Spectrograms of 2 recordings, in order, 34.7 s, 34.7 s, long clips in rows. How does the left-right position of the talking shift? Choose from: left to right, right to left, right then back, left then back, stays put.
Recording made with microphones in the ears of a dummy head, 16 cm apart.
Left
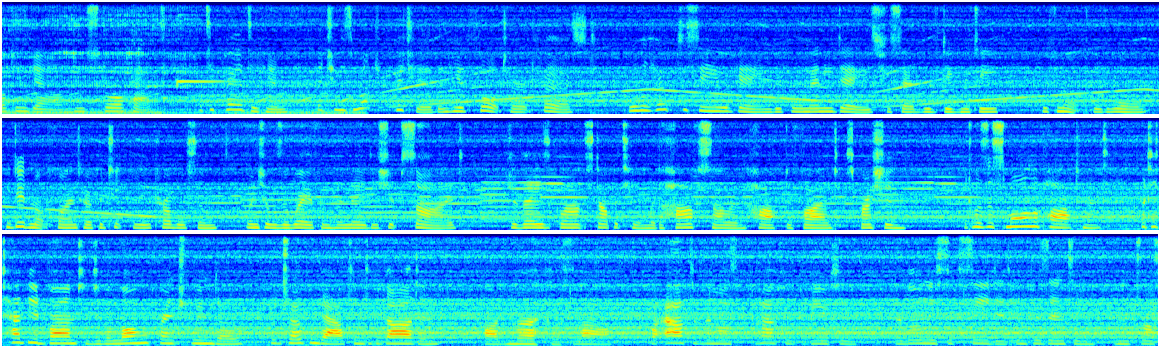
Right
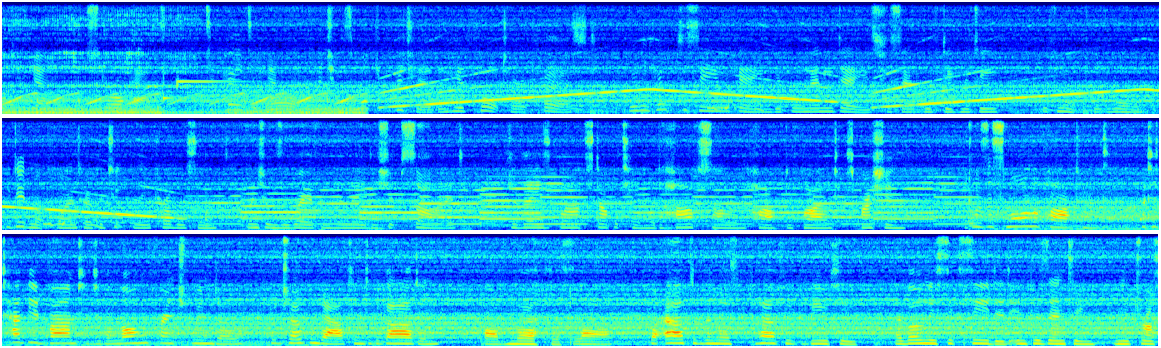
left to right.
